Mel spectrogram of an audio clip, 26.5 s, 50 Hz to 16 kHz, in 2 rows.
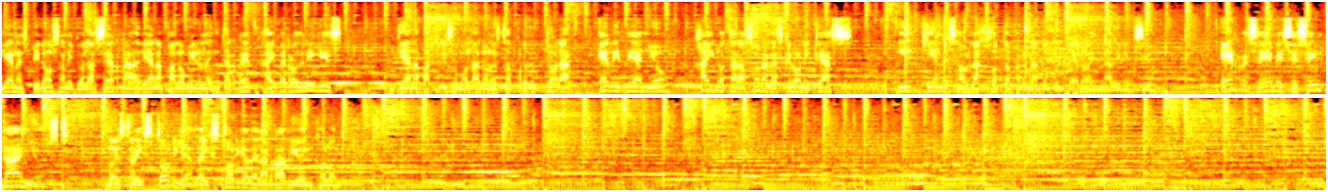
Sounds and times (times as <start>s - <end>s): Speech: 0.0s - 11.6s, 12.2s - 16.7s
Music: 0.0s - 26.4s.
